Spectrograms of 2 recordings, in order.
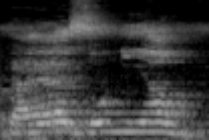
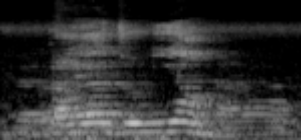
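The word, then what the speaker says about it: diazonium: অ্যামোনিয়াম chloride ঠিক আছে ওকে তাহলে আমরা উচ্চারণ করব ডায়াজোনিয়াম ডায়াজোনিয়াম আর এরপরে ক্লোরিন থাকার কারণে নাম কি ক্লোরাইড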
